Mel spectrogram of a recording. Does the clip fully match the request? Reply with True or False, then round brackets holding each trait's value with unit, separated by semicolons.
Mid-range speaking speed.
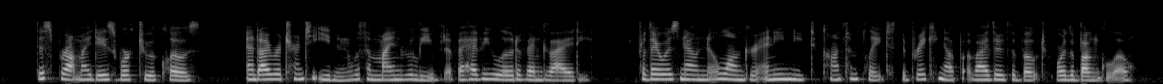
False (220 wpm)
